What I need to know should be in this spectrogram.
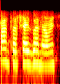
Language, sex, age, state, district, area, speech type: Kashmiri, female, 60+, Jammu and Kashmir, Srinagar, urban, conversation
